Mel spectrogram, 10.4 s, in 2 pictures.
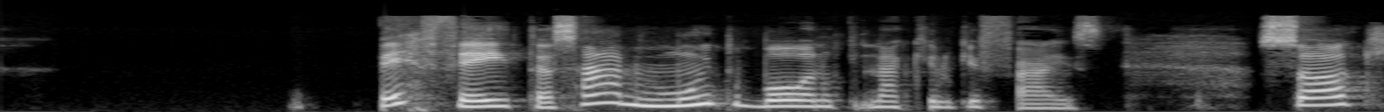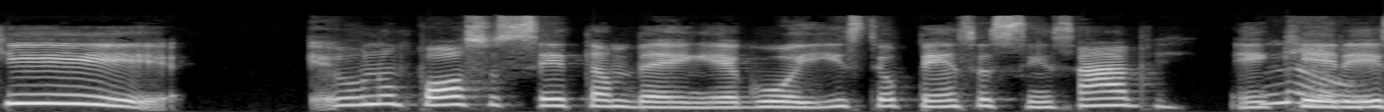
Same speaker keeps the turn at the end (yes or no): yes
